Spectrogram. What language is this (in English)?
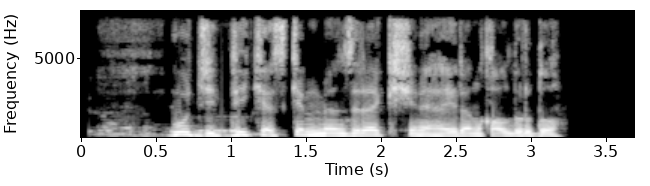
Uyghur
